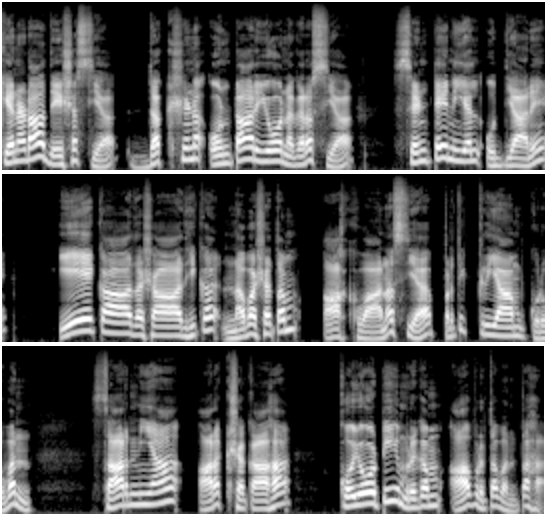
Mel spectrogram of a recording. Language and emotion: Sanskrit, neutral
